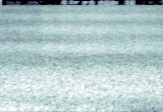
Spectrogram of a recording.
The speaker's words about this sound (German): Geh mal wegen des Windes auf der anderen Seite von dir.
